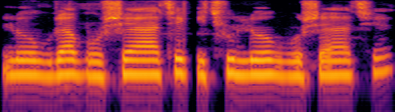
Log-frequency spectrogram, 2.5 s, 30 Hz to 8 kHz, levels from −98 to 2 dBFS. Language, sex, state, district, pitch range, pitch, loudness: Bengali, female, West Bengal, Dakshin Dinajpur, 190-200 Hz, 200 Hz, -17 LUFS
